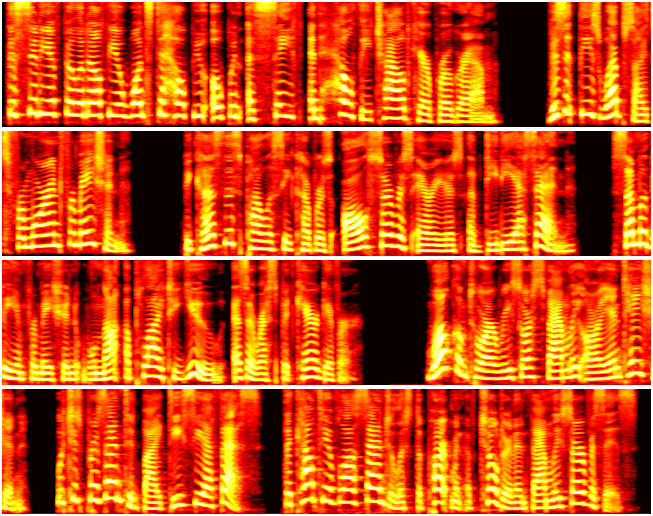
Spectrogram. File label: eLearning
